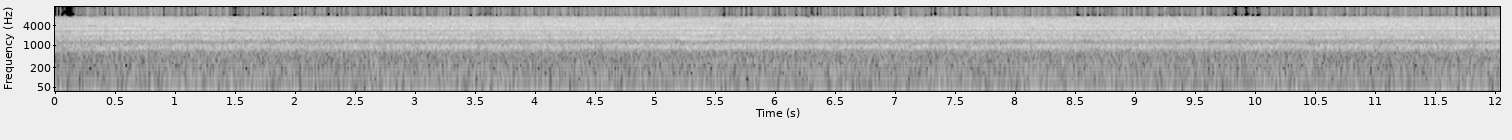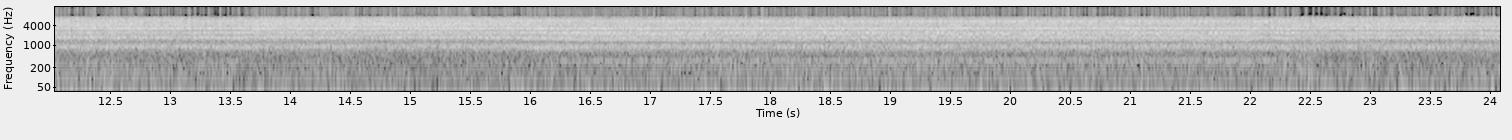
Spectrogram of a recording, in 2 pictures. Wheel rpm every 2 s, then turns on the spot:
210, 230, 230, 230, 230, 230, 230, 230, 210, 210, 210, 220.
none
